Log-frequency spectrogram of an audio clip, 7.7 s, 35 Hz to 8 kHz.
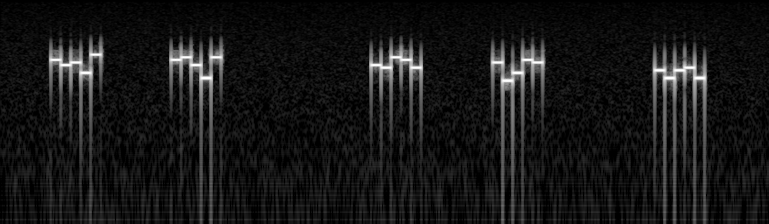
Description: Five-tone selective call (CCIR), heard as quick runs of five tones, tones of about 100 ms. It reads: 97844 90720 76096 81498 52562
